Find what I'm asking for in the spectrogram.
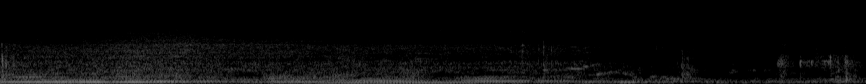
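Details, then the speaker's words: Krisbow S4210M paper shredder after repair of not-running fault, shredding paper into the bin: steady low motor hum with rough chewing texture easing as paper clears; normal shredding. "Oke, dia menghancurkan dan mengumpulkannya di dalam tabung seperti itu."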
